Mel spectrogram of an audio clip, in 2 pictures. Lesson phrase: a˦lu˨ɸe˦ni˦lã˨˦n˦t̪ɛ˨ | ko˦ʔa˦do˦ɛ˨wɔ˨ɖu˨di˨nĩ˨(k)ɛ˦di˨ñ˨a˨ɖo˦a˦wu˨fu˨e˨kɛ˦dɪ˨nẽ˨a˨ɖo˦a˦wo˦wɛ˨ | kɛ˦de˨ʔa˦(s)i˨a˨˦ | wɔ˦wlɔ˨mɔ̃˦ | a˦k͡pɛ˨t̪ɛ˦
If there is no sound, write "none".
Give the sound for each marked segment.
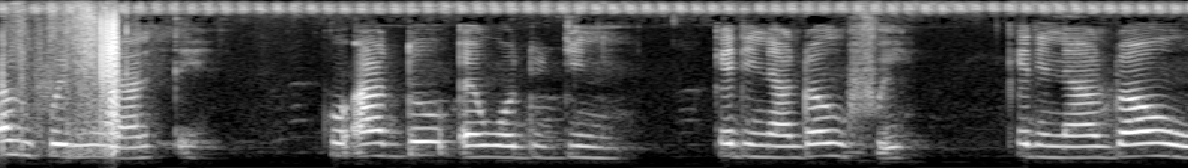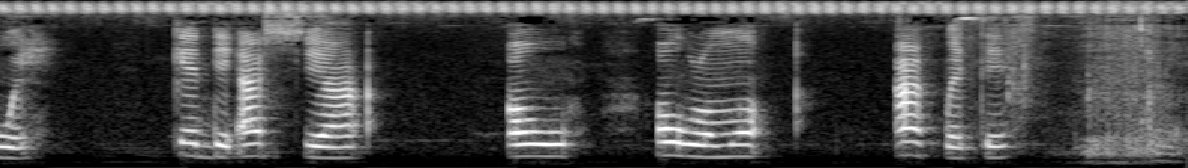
k, s

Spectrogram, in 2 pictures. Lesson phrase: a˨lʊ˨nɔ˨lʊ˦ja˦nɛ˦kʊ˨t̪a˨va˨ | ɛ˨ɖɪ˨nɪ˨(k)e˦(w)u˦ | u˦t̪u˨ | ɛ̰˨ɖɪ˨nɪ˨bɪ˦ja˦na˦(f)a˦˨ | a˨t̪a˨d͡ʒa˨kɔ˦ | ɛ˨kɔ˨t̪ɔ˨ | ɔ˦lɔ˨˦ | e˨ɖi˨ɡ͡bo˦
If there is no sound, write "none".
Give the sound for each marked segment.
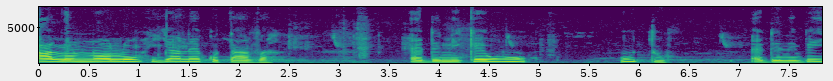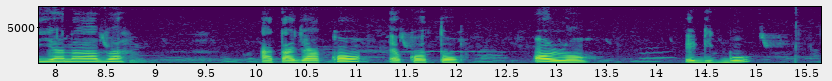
k, w, v

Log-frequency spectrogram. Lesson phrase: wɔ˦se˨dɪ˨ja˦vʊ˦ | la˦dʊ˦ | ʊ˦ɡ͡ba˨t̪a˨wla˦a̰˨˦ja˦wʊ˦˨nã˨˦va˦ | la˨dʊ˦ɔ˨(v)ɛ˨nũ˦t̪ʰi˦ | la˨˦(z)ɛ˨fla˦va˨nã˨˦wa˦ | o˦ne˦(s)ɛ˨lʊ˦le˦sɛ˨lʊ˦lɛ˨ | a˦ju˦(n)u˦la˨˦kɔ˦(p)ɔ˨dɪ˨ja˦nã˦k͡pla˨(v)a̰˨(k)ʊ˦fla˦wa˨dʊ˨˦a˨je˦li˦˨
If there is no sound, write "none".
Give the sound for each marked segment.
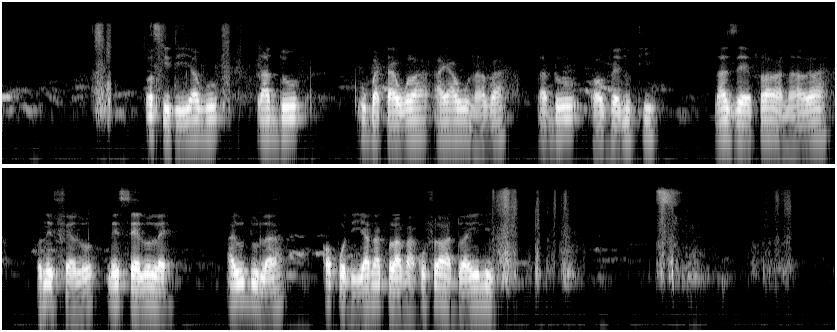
v, z, f, d, p, v, k

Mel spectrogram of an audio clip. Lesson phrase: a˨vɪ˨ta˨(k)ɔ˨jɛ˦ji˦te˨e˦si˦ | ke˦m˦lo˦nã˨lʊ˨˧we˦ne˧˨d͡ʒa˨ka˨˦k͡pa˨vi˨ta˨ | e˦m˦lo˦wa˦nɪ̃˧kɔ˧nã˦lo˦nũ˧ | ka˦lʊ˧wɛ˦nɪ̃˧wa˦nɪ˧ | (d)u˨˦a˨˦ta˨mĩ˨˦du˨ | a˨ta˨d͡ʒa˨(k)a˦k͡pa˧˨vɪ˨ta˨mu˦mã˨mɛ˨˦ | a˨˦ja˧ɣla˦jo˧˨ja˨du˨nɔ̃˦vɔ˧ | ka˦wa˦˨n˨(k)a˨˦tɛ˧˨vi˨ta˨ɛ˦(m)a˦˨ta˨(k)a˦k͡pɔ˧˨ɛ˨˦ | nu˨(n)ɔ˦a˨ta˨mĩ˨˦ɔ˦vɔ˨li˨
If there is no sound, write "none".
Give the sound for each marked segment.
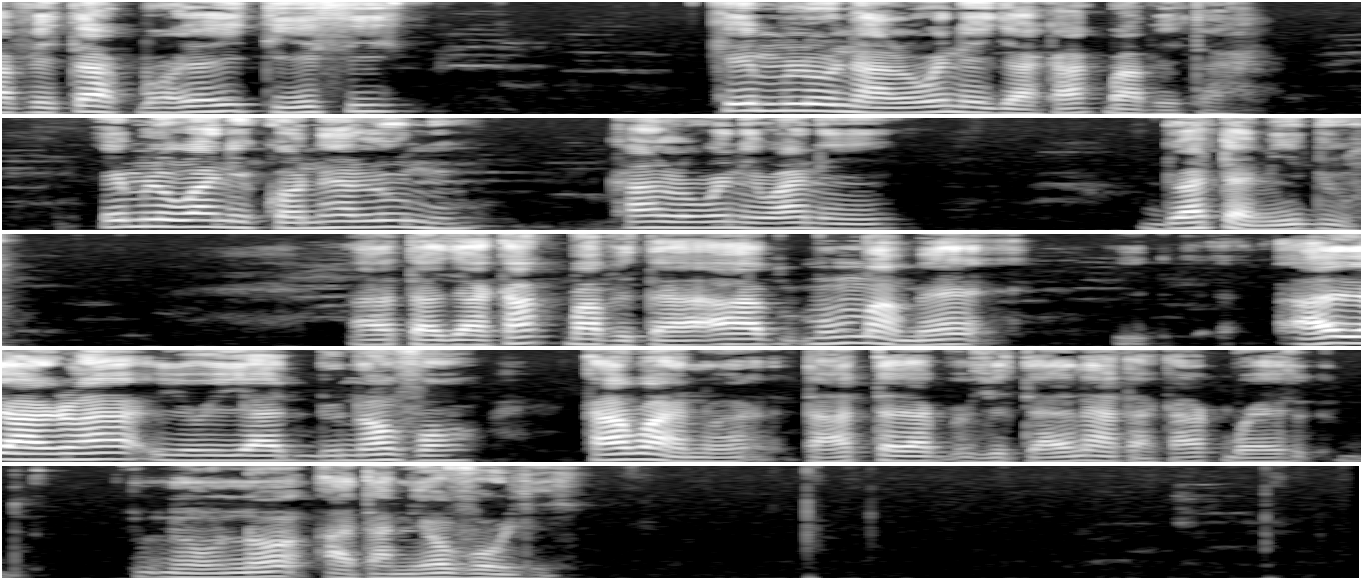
k͡p, d, k, t, n, k, n

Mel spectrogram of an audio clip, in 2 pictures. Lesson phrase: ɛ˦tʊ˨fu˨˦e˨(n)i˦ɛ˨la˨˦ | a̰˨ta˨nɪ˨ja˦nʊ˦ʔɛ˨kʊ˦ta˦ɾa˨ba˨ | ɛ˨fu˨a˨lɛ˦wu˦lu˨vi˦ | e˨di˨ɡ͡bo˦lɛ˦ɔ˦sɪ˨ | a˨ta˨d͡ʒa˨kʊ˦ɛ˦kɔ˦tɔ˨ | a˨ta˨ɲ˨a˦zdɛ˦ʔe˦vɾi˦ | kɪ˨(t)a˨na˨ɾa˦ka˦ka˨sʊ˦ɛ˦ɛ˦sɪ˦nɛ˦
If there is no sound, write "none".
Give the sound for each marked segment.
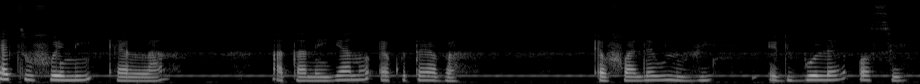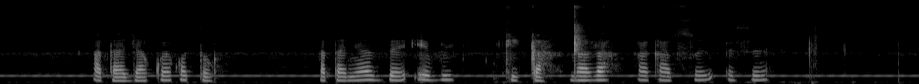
n, k

